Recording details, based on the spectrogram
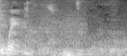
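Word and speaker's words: Nguyen: I can't say the name is spelled when it's pronounced win.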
